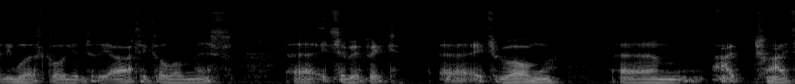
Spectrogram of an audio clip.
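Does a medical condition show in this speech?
Yes: myasthenia gravis.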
